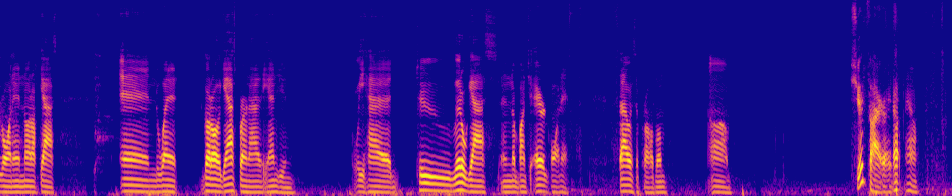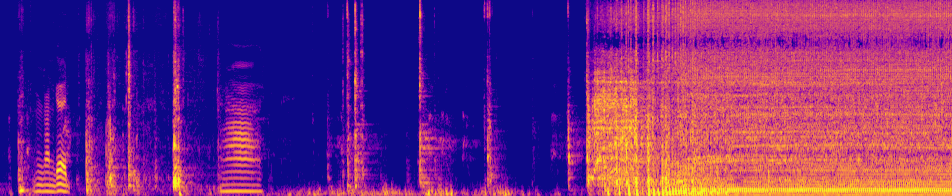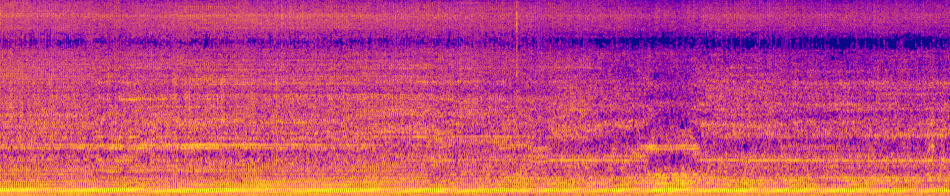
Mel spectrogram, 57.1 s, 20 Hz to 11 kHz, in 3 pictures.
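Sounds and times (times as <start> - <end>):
lawn mower engine running: 19.4 - 23.8, 30.8 - 57.0.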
